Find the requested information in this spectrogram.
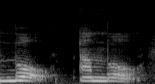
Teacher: So the B disappears and it's actually an M. But the B is just written there so that you can still see that the word is actually bow originally. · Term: eclipse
